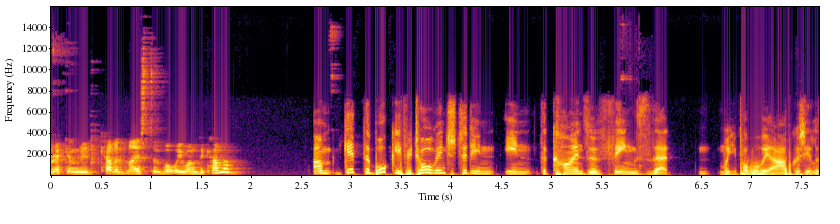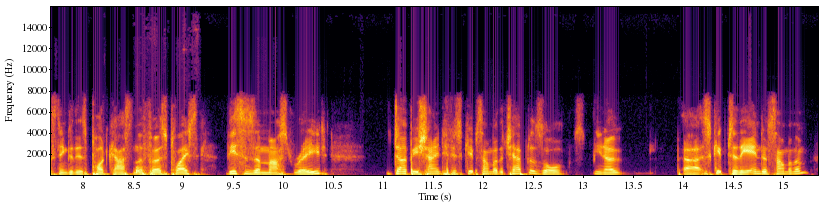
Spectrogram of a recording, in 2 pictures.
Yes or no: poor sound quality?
yes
